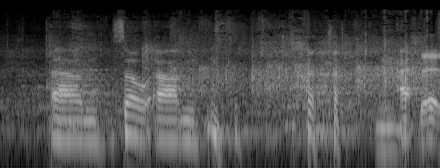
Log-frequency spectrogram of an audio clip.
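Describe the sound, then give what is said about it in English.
Steady audience applause during an audience question session about recycling. A dense crackle of clapping lasts several seconds, with voices speaking loudly over it most of the time. “That's your applause.”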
